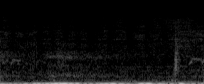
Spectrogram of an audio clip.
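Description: Sandpaper rubbing on wooden cabinet doors as they are sanded, an uneven scratching over a low rumble.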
